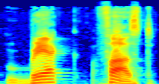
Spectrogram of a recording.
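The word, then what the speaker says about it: breakfast: তার যে ছোটোখাটো যে ওই যে চেম্বার আর কি, আফটার পর, ব্রেকফাস্ট নাস্তার পর, ব্রেকফাস্ট মানে নাস্তা, উচ্চারণ হবে ব্রেক, তার ফাস্ট, ঠিক আছে?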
